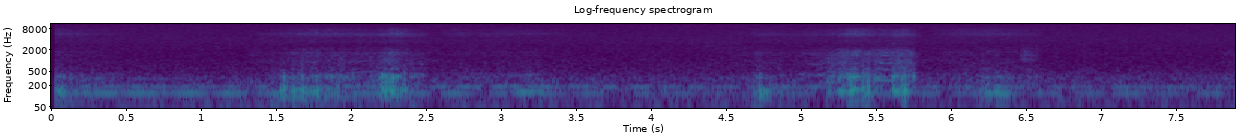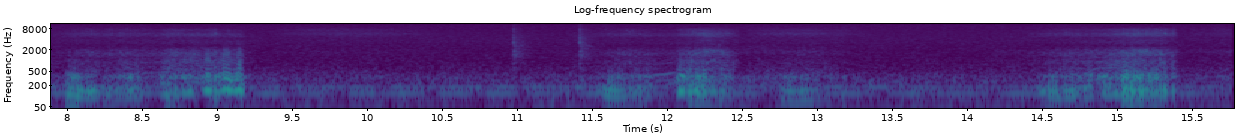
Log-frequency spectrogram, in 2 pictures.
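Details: 14-week-old German Shepherd puppy snoring while asleep: irregular soft rattling and snorting breaths, roughly 20 a minute, over a steady room hum.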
